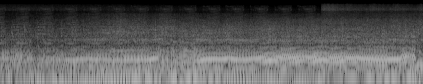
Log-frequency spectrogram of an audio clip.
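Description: Enduro motorcycle engine running hard, its pitch fairly steady for the first few seconds and then wobbling rapidly up and down, over a steady rushing noise.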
